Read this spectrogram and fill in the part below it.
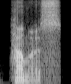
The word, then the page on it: hoummos: British English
